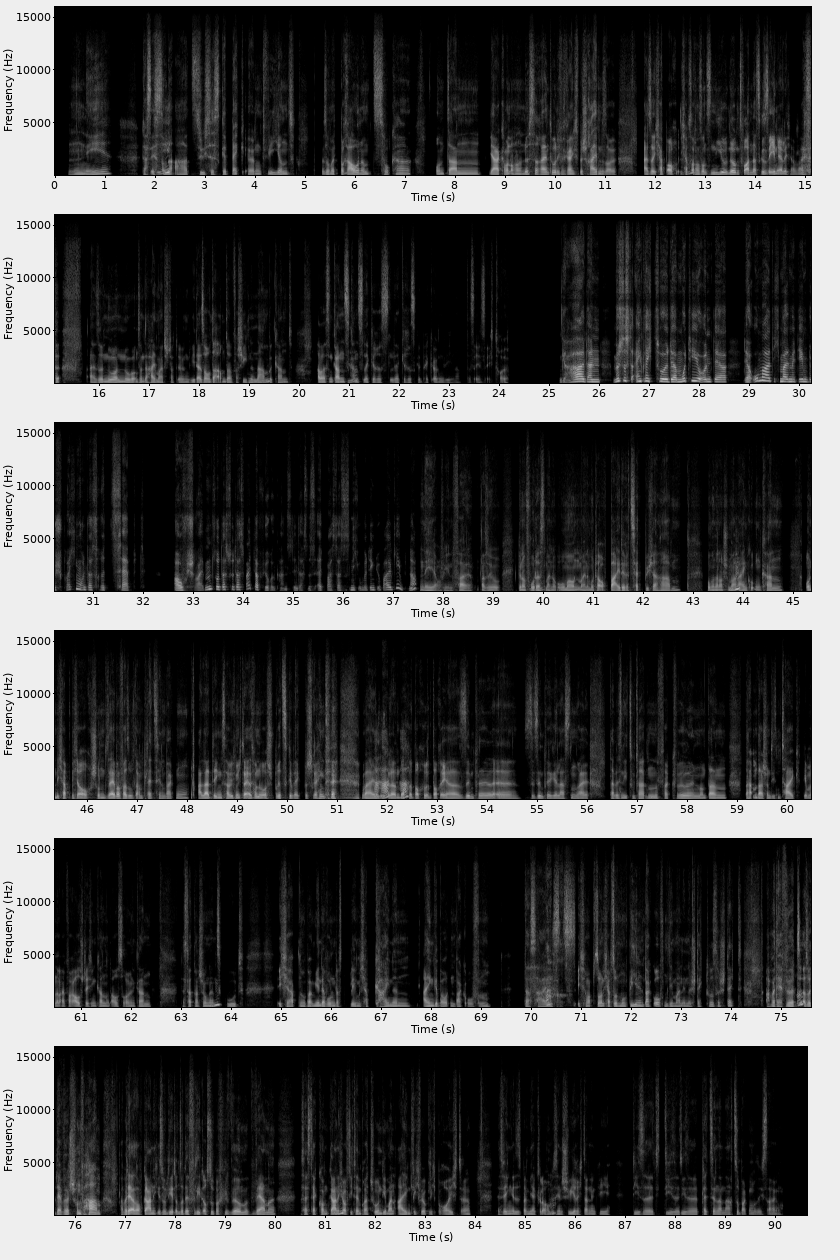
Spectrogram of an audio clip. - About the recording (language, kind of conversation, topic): German, podcast, Was verbindest du mit Festessen oder Familienrezepten?
- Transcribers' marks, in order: laughing while speaking: "ehrlicherweise"; stressed: "Rezept"; laughing while speaking: "beschränkt"; chuckle; laughing while speaking: "warm"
